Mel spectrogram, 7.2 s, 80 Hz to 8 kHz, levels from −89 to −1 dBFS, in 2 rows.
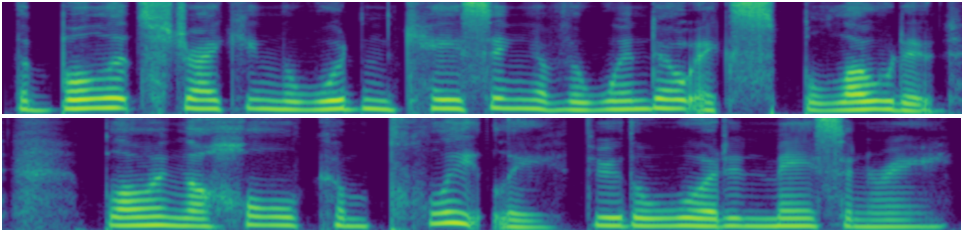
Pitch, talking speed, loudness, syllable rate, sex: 205 Hz, 160 wpm, -18 LUFS, 4.8 syllables/s, female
